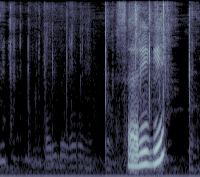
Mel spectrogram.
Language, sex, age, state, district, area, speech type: Santali, female, 30-45, West Bengal, Purulia, rural, spontaneous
